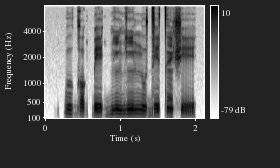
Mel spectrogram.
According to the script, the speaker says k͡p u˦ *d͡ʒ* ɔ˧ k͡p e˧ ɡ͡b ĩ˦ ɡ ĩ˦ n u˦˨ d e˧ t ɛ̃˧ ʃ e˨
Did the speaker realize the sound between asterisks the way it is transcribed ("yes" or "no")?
no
